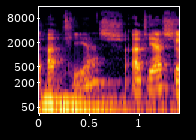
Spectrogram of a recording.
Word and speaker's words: Atiesh: Kampfschrei legt Attash. Nee, wie heißt die Waffe? Ich habe wohl das damals schon nicht aussprechen. Atiesh. Aber nicht mehr. – Wie ist Atiesh? Atiesh. Ja.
